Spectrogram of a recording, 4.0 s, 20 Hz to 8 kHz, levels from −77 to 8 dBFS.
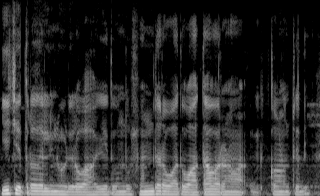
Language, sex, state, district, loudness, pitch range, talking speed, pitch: Kannada, male, Karnataka, Koppal, -16 LUFS, 105-115 Hz, 135 wpm, 105 Hz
